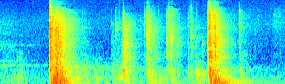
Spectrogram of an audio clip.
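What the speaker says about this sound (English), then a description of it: "Now, shut the door." A door is shut with a heavy thunk, followed by a few lighter knocks and a second firm thud as it is locked, close and without talk.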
